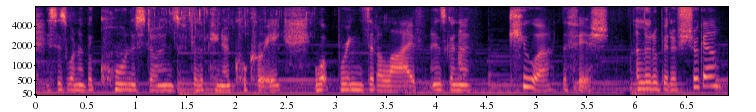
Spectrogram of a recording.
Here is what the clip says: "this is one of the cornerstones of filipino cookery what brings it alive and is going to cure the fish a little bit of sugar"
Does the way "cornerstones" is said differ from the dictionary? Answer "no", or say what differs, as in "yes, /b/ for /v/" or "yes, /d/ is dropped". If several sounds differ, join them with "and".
no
